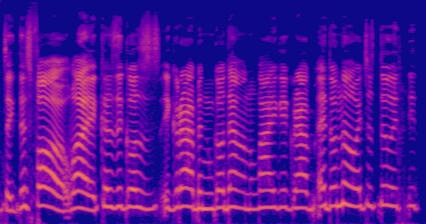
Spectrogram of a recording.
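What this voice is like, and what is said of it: Put-on Russian accent. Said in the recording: “gonna just go weave in and out of a Russian accent”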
